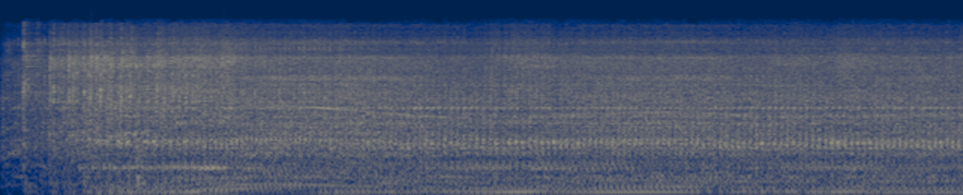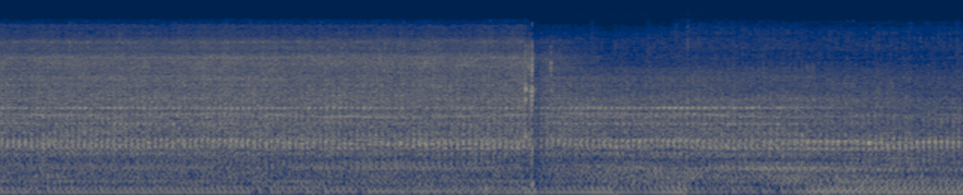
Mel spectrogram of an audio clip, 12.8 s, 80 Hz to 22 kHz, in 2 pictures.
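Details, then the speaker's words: Firman W3300i inverter generator after new ignition coil, pull rope, fuel clamps, cleaned carburetor, repaired chewed wires and reconnected inverter module: fires within a second, steady even hum, no misses or surging; running properly. "Alright, so new coil, new rope, new clamps, clean carb, fixed wires, and inverter module connected."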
